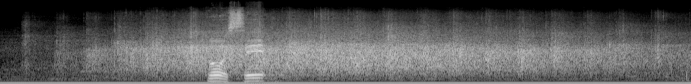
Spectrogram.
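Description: Audience applause, a steady wash of clapping that swells around the middle, with a speaker's voice briefly heard over it.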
